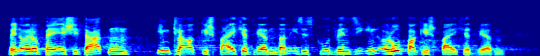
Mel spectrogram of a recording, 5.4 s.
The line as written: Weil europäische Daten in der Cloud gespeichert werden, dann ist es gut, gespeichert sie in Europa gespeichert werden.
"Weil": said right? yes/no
no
